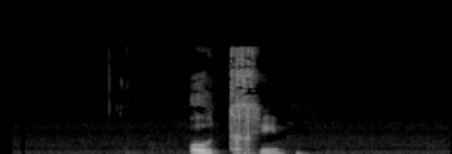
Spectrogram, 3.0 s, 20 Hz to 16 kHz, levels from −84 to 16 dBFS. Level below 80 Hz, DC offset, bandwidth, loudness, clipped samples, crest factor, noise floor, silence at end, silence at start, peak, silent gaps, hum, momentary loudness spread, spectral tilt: -66 dBFS; under 0.1%; 11.5 kHz; -24 LUFS; under 0.1%; 24 dB; -67 dBFS; 1 s; 1.25 s; -4 dBFS; none; none; 12 LU; -5 dB/octave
